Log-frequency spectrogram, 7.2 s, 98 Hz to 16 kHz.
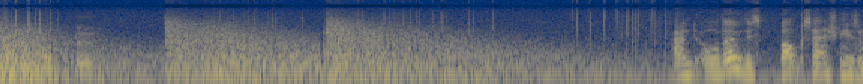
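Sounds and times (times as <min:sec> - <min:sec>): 
explosion blasts with fireworks-like crackle: 0:00.0 - 0:05.7
speech: 0:05.6 - 0:07.1.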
